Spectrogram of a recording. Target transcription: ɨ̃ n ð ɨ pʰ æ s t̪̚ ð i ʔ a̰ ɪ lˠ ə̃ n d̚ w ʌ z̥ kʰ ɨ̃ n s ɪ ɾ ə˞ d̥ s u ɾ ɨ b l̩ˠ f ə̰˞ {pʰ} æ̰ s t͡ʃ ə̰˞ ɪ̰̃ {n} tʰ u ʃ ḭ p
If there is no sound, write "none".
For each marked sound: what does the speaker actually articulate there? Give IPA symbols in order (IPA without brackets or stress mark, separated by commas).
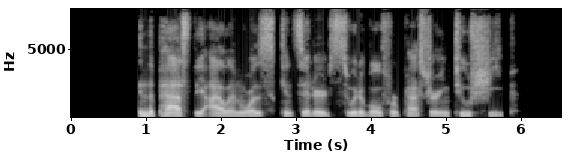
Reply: pʰ, ŋ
